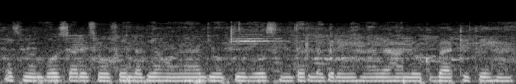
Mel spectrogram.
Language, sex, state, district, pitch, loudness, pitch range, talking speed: Hindi, male, Punjab, Fazilka, 170 Hz, -15 LUFS, 170-175 Hz, 210 wpm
